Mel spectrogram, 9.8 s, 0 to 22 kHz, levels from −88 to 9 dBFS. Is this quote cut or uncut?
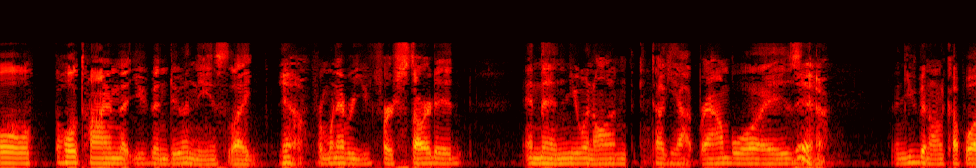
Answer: cut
